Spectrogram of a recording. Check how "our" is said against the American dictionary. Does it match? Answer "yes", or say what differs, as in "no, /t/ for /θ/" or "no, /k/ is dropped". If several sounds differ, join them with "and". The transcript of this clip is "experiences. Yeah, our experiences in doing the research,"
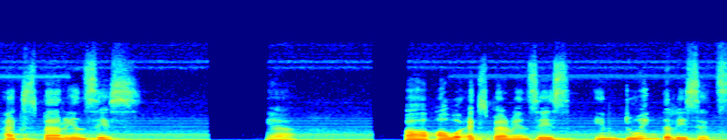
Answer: no, /w/ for /ɹ/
